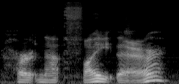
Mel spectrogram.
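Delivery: ordinary delivery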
